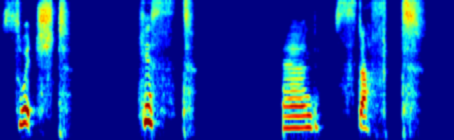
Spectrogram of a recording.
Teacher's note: So any of these words ending in an unvoiced consonant sound, we are pronouncing the ed as t.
